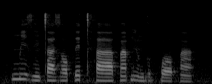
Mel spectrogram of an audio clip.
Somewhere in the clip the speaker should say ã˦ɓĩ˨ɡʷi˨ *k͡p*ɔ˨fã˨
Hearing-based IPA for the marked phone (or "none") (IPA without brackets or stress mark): k͡p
